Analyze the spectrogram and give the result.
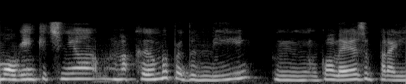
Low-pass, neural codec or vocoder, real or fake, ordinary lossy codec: none; codec, 16 kHz, 1.1 kbps, Voila-Tokenizer; fake; none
